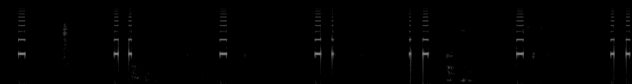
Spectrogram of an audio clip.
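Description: Countdown timer beeping: one short, high beep each second, a few of them in quick pairs.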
